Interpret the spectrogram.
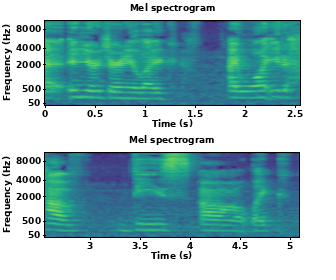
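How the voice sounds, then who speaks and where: A woman's voice: mid-range voice, steady tone, slow pace, a little hiss or hum, poor audio. A young woman with a Portuguese accent hosting a casual solo podcast, talking earnestly with many fillers and restarts. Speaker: podcast host.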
